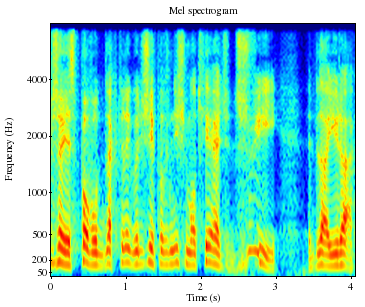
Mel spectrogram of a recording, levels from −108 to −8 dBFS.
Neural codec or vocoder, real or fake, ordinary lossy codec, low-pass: codec, 16 kHz in and 24 kHz out, 0.9 kbps, LongCat-Audio-Codec, four codebook decoder; fake; none; 7.2 kHz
